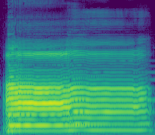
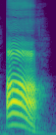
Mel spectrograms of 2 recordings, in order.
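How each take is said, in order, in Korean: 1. 모음이 느슨하고 풀려 있어요. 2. 모음이 또렷하고 단단히 꼬집혀 있어요. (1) "이렇게 풀린 상태에서" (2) "꼬집는 아를 세 번 해보도록 할게요"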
